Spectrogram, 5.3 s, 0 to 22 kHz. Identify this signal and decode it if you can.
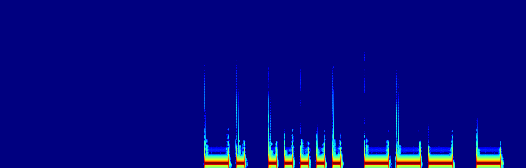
Morse code, heard as a keyed tone, about 15 wpm, 700 Hz. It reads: N5OT
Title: Easy Call Signs Repeated 3x - 15wpm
